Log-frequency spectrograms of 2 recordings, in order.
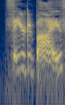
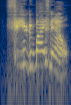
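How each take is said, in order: First: Slow, drawn-out moan. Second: Much higher, theatrical wail; "your" pitched up high and wailed; higher wailing moan. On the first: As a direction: groan it out like a doomed man. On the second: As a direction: Sirius wailing as the armor moves. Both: A narrator's reading. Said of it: "Sirius moans".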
